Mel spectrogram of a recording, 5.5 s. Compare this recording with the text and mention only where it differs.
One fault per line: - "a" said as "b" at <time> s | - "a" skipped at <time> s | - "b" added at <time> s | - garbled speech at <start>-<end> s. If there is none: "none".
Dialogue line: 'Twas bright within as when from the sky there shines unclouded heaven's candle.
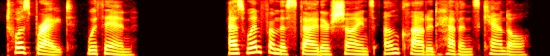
none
